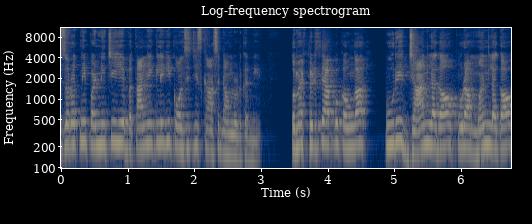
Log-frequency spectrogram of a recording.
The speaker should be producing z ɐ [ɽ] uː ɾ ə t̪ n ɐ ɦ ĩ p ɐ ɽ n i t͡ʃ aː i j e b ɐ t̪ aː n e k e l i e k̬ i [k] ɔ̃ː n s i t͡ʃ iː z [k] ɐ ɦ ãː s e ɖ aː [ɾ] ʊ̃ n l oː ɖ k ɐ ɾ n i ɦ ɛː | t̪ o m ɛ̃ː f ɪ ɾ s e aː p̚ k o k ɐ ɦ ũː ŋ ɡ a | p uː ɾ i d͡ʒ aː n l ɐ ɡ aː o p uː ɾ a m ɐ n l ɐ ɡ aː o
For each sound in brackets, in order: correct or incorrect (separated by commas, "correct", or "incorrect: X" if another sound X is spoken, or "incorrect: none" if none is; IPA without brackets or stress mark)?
incorrect: ɾ, correct, correct, incorrect: none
